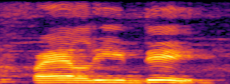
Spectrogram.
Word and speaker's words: felidae: pada famili felidae felidae ya tulisannya felidae Tapi bacanya felidae misalnya famili felidae itu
